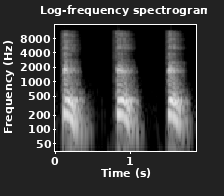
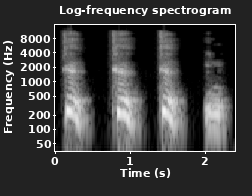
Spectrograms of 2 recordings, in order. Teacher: 디귿 계열의 자음이 소리를 낼 때는 혀끝이 윗 잇몸을 쳤다가 내려오면서 터트리면서 소리가 나는 거예요. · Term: 파열음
